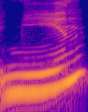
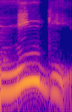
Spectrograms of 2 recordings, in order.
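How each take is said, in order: First: The word ends with only a nasal sound. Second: The word ends with an audible hard g sound. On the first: The speaker calls it right. "esse G é um pronúncio vem de nariz mais forte" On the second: The speaker calls it wrong. "Não é Ming, não tem Gui"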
